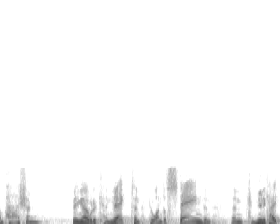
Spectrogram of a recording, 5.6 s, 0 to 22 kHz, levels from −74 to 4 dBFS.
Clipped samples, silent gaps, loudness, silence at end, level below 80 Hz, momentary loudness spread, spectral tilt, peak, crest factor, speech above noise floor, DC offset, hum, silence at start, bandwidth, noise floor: under 0.1%; none; -31 LUFS; 0 s; -64 dBFS; 11 LU; -11.5 dB/octave; -14 dBFS; 16 dB; 34 dB; under 0.1%; none; 0 s; 5.8 kHz; -64 dBFS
